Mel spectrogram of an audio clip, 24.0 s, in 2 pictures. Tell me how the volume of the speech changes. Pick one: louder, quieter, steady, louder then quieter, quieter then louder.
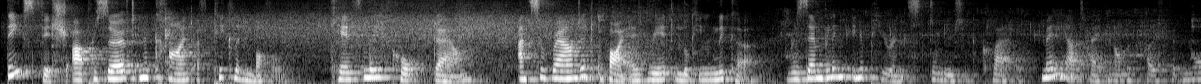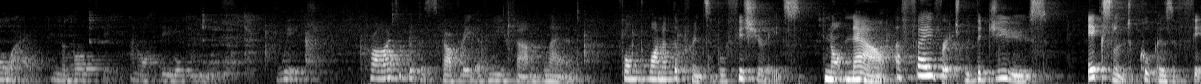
quieter then louder.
